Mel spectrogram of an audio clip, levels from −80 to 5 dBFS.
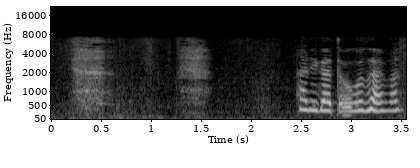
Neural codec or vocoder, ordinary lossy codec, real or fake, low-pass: none; none; real; 7.2 kHz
